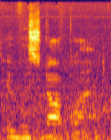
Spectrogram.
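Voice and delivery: ordinary talk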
